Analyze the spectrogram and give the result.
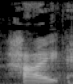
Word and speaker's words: Haidt: Jonathan, I think his last name's Height. Height is spelled weird, but I think it's Height, H-A-I-D-T maybe.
